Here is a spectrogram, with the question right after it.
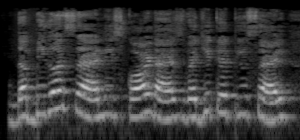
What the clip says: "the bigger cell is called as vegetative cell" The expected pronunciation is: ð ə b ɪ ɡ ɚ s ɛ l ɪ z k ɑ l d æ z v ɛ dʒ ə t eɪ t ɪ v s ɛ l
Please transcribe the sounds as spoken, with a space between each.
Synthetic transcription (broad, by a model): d ə b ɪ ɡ ɚ s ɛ l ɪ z k ɑ l d æ z v ɛ dʒ ə t eɪ t ɪ v s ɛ l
